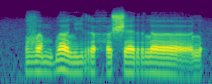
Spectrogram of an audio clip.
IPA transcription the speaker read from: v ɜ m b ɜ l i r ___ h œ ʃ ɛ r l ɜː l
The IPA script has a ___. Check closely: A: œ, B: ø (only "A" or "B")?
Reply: A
